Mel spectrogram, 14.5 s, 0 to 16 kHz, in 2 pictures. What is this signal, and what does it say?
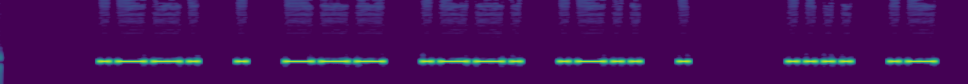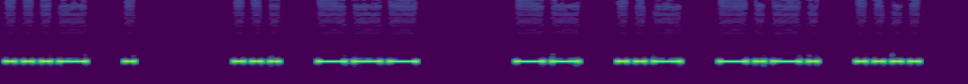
Morse code, heard as a keyed tone, about 18 wpm, spaced as for 15 wpm, 1000 Hz. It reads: PEOPLE HAVE SO MUCH
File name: qotdfiles / 15wpm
